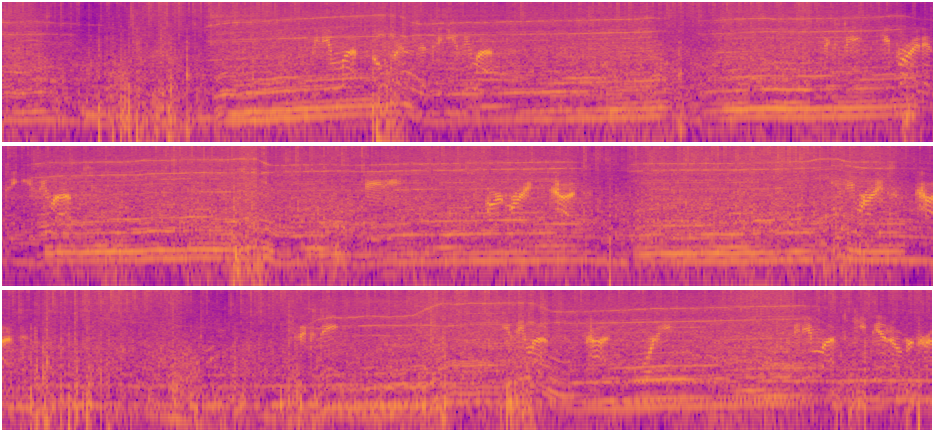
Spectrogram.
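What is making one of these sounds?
A rally car engine revs hard, rising and dropping in pitch with each gear change.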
